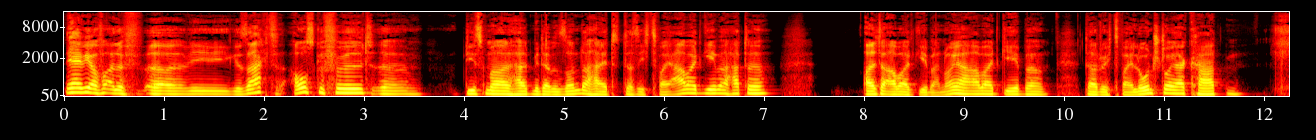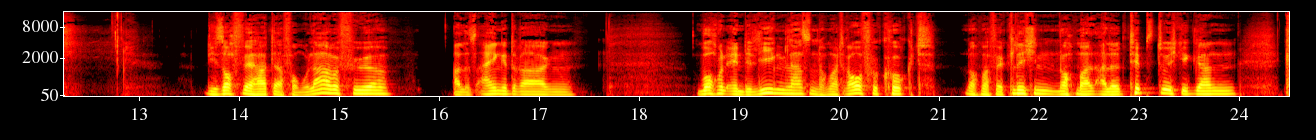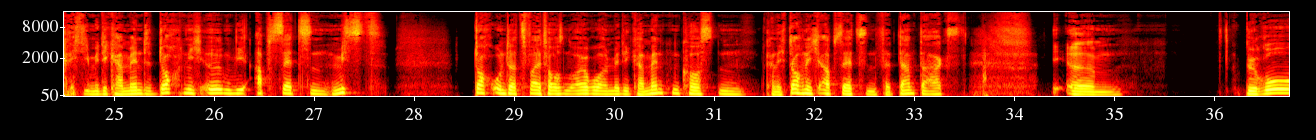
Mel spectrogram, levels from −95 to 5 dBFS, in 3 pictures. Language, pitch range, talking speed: German, 115-145 Hz, 115 wpm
